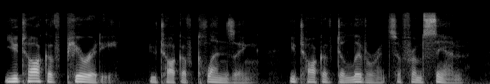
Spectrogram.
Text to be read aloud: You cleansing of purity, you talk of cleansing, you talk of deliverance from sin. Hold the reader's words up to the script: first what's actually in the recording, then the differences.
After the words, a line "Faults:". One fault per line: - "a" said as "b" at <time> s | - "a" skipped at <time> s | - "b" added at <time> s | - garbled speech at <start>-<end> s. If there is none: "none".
You talk of purity, you talk of cleansing, you talk of deliverance from sin.
Faults:
- "cleansing" said as "talk" at 0.2 s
